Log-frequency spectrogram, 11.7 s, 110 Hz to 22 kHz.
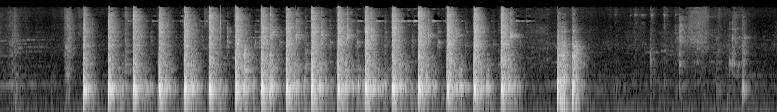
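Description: A quick, even run of about seventeen hammer blows, close to three a second, each with a short ring, on the cast sump of a Briggs & Stratton Vanguard 16 hp V-twin engine to knock it free of the crankcase. This is followed by one heavier, duller blow and a few faint knocks.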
